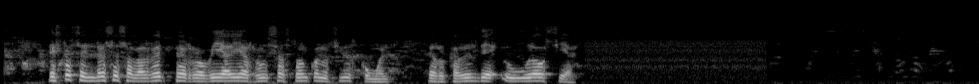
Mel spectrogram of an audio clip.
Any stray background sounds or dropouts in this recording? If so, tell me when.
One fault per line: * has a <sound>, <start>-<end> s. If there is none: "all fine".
all fine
